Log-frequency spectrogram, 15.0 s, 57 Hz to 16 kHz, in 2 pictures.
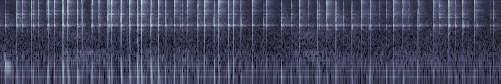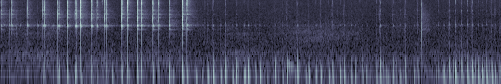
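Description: Long nails rapidly tap and scratch a small, hollow, clear glass Christmas bell ornament with a glitter pattern, held in the hand, making dense, crisp clicks over a thin, bright glassy ring near 2.9 kHz. About two-thirds of the way through, the bright shimmer drops away, leaving softer ticks and scratches, and a low handling rumble rises at the very end.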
